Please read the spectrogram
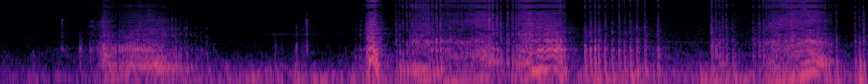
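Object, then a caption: Fabric pencil case with plastic coil zipper. Fingers zip and unzip a flat Minion-print polyester pencil case with a yellow nylon coil zipper, held up close in hand. The clip is a series of quick rasping zipper sweeps with short ticking teeth, with a mid-low body and little high sizzle.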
